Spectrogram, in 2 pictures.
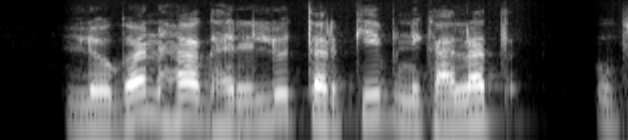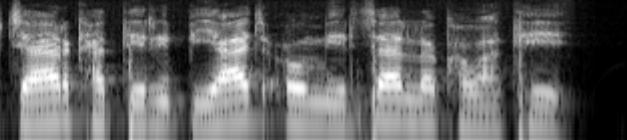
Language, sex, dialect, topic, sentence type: Chhattisgarhi, male, Eastern, agriculture, statement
